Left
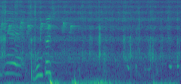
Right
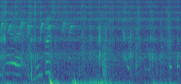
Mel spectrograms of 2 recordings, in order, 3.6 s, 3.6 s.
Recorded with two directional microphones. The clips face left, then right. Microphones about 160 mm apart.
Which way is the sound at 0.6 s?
30° right (ahead or behind).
